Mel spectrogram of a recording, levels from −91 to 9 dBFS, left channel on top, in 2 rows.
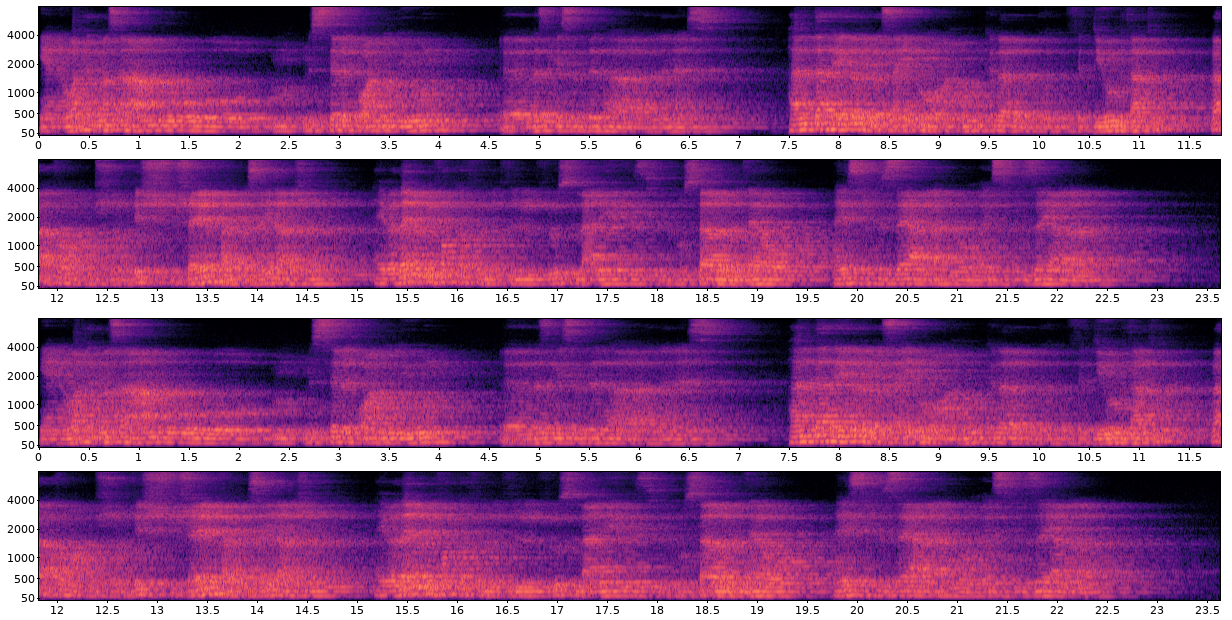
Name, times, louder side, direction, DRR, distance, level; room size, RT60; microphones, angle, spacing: voice 1, 0.0-4.1 4.6-6.7 7.5-11.2 11.7-14.8 15.2-19.2 19.8-22.3, left 1 dB, 35° left, -7 dB, 0.7 m, -22 dB
4.8 x 4.7 x 4.5 m, 2.4 s
head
